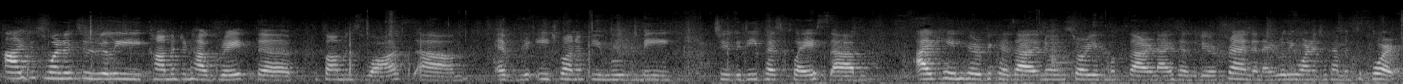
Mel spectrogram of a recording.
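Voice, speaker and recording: A woman in the audience pours out gushing, heartfelt praise for the cast. Her slightly high voice rings in an echoey hall over steady room noise. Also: normal speed. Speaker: audience member. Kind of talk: praising the performers.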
